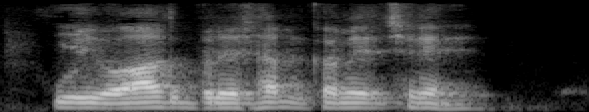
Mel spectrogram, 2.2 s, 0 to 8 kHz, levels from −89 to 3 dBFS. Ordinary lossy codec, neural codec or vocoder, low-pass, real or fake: MP3, 48 kbps; codec, 16 kHz, 0.8 kbps, ZipCodec; 7.2 kHz; fake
